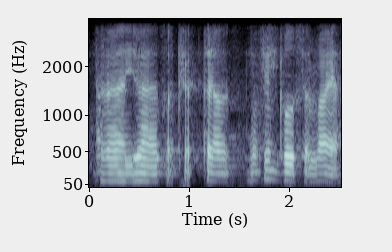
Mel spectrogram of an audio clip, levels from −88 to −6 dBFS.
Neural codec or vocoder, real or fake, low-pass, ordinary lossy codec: codec, 16 kHz in and 24 kHz out, 0.6 kbps, FireRedTTS-2 codec; fake; 3.6 kHz; none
